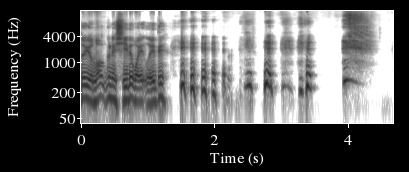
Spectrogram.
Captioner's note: unicorn laughs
